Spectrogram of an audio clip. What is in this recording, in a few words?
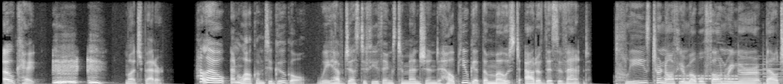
women narration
